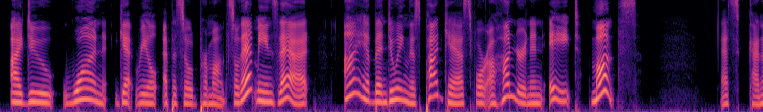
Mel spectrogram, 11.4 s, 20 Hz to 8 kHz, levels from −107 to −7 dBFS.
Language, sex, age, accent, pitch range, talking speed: English, female, 40-59, American, 190-250 Hz, 120 wpm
